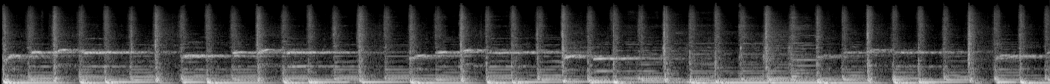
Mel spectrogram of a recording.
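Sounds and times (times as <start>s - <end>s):
music: 0.0s - 10.4s.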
